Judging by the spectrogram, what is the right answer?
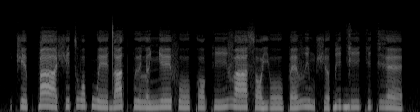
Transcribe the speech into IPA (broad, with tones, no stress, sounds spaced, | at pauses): t͡ʃ eː˨ p k͡p aː˦˨ ʃ i˧ t v ɔ˧ p w eː˨ d aː˧ t p ɨ˨ l ə˨ ɲ eː˧ f oː˨ k ɔ˨ k iː˨˦ v aː˧ s ɔ˨ j oː˨ p ɛ˨˦ v i˦˨ m ʃ ə˨ ɓ i˦ ɡ iː˧ k i˧ k ɣ ɛ˦˨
